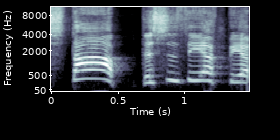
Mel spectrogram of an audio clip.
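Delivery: very high, weak shout. Recalling a first arrest, repeating the words in an unconvincing, uncommanding voice. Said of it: "My voice was, nobody was going to stop".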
